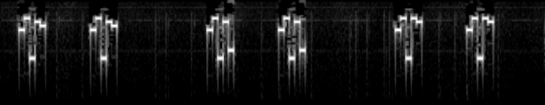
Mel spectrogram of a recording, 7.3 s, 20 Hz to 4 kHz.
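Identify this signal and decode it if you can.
Five-tone selective call (ZVEI), heard as quick runs of five tones, tones of about 70 ms. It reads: 88109 88109 88103 88103 88110 88110
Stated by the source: ZVEI five-tone call received by SDR, from the feuerwehr-orlamuende.org (f85360) audio archive.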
